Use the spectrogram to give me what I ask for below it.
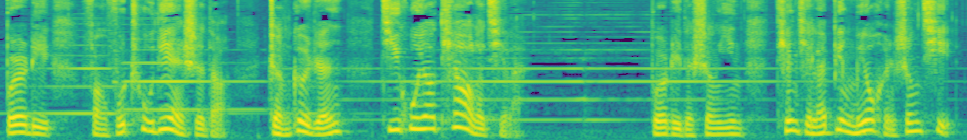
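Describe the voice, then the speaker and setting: A man narrating a novel as an audiobook in a soft, unhurried, intimate way. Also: on the high side, big pitch swings, faint music behind. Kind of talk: scripted narration.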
